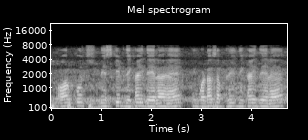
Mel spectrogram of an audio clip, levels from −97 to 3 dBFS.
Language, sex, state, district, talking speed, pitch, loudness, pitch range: Hindi, male, Gujarat, Valsad, 190 wpm, 150 Hz, -16 LUFS, 145-160 Hz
